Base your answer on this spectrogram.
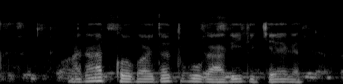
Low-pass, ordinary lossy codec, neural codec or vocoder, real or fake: none; none; codec, 24 kHz, 6 kbps, HILCodec; fake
